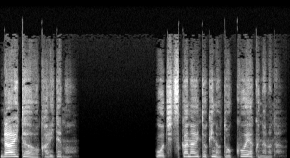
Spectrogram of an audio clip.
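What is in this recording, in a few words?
loading, Japanese; 少女前线:博斯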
